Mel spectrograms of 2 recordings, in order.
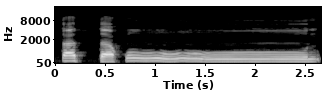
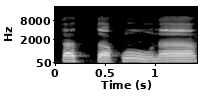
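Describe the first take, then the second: First: The word ends on n with no vowel. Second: The word ends with a final vowel after n. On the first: The reader stops at this word. "না বলে তাত্তাকুন নুনের উপরে সাকিন দিবেন" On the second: The reading continues without a stop. "নুন যাবে না তাত্তাকুনা"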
